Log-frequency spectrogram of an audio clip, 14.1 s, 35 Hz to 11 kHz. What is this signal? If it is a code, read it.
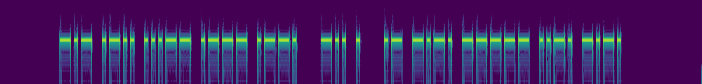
Morse code, heard as a keyed tone, about 17 wpm, 700 Hz. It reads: KL3JP DE AC0FC
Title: USA Callsign DE Callsign - 5 Characters - 17wpm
